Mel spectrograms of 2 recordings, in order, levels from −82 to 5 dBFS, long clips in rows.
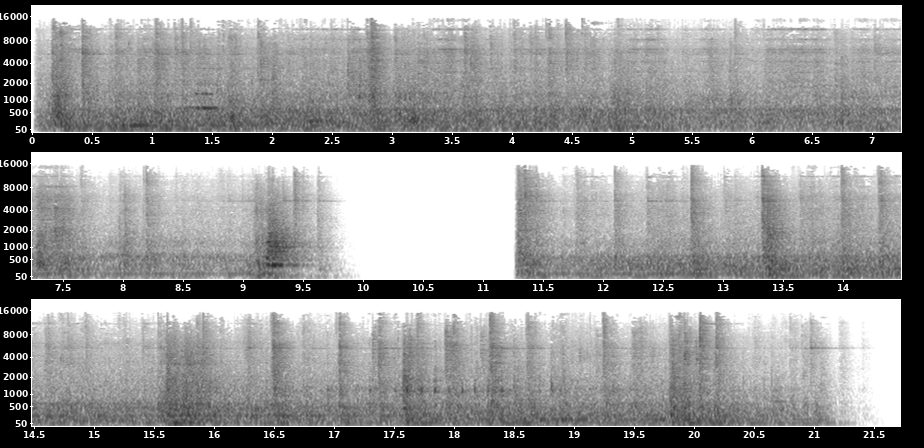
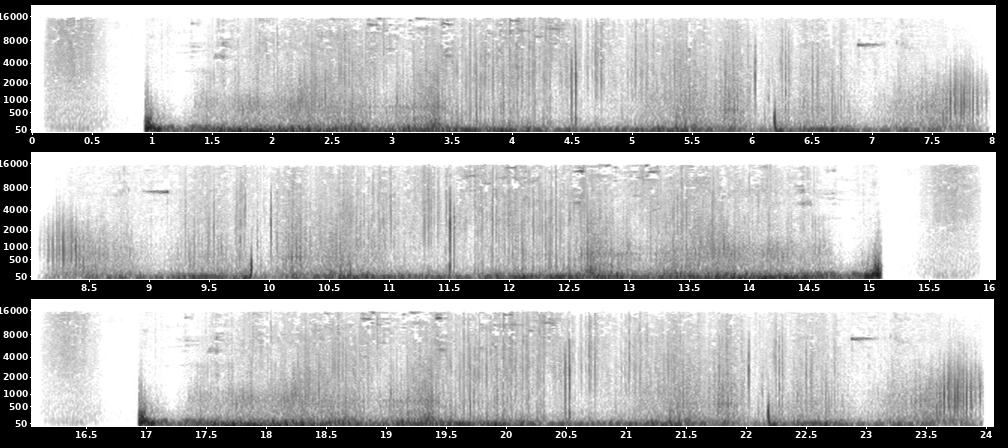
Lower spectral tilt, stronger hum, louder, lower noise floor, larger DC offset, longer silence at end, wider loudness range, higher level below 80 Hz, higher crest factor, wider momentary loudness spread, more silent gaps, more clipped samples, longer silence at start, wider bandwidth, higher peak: second, -4 dB/octave vs -5.5 dB/octave; neither; first, -23 LUFS vs -27 LUFS; about the same, -53 dBFS vs -53 dBFS; second, under 0.1% vs 0.3%; first, 0.45 s vs 0.05 s; second, 5 LU vs 9 LU; second, -36 dBFS vs -24 dBFS; about the same, 22 dB vs 22 dB; second, 11 LU vs 15 LU; first, 10.14-11.26 s vs 8.00-8.07 s, 15.98-16.10 s; neither; about the same, 0.05 s vs 0.15 s; about the same, 15.5 kHz vs 16 kHz; about the same, -2 dBFS vs 0 dBFS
